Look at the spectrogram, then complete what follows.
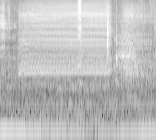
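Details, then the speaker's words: Denon CD recorder, second drawer: steady electric buzz with a thin high whine and no tray movement; tray will not open, owner suspects a broken belt, not confirmed. "this one sounds like a belt is bad because will to stop that from playing because this side doesn't open at all it just makes a buzzing"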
